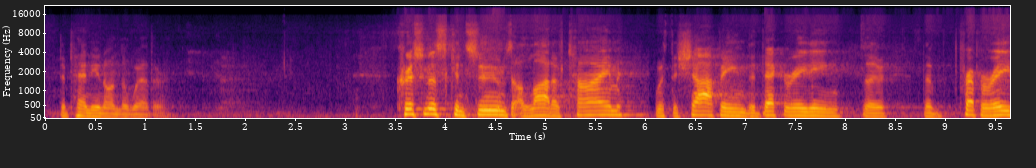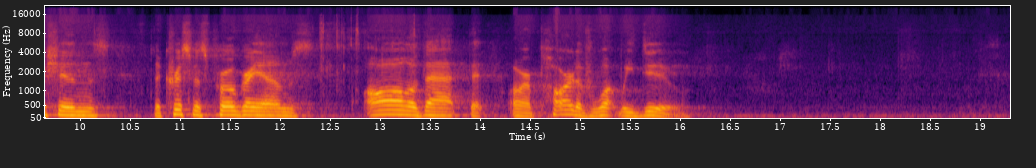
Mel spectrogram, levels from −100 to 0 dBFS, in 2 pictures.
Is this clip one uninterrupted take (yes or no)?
no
